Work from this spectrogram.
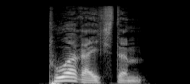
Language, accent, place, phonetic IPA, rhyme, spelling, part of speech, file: German, Germany, Berlin, [ˈtoːɐ̯ˌʁaɪ̯çstəm], -oːɐ̯ʁaɪ̯çstəm, torreichstem, adjective, De-torreichstem.ogg
- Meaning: strong dative masculine/neuter singular superlative degree of torreich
